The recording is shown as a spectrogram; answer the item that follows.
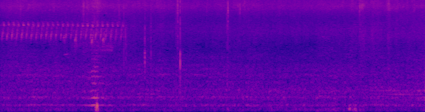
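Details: A caught honey bee swarm gives a steady, low, droning hum with a sharp knock partway through, while the beekeeper on a ladder searches for the queen.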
